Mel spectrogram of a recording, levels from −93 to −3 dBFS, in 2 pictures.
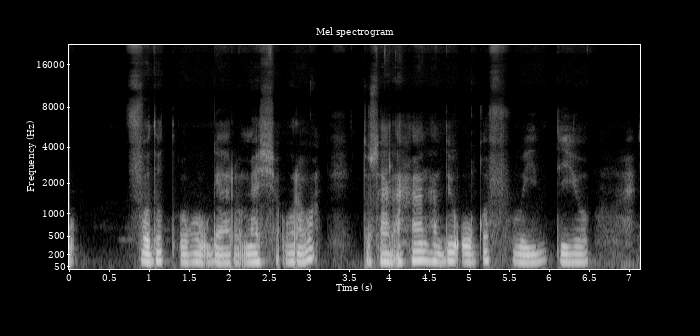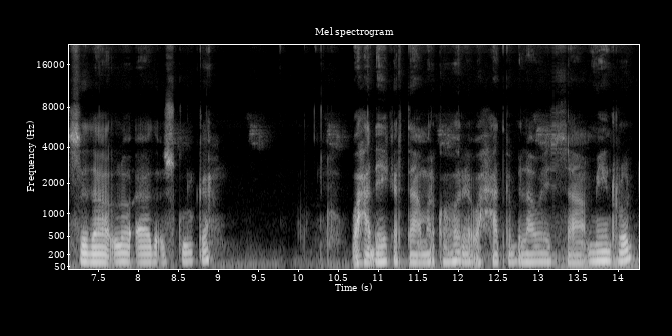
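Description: Speech with a repeated buffer fault: at 13.18–13.22 s new audio arrived late, so the device replayed one 10 ms piece four extra times, producing a brief hard-edged buzz.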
